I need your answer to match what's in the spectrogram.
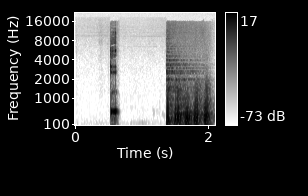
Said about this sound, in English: Sound effects. Burp. Oh, here we go. It's not very loud, that one. Hold on. I'll give you another one.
